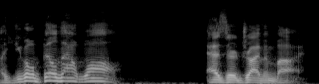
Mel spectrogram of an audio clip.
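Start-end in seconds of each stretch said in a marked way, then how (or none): 0.1-1.3 high-pitched, hollered yell. Retelling how someone driving by yelled at comedians, imitating someone yelling. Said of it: "somebody yells".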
